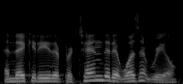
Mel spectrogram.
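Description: A man's voice: a little high, animated, fast, smooth. A man preaching a sermon, telling personal stories in a conversational way, with fillers and questions put to the congregation. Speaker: pastor.

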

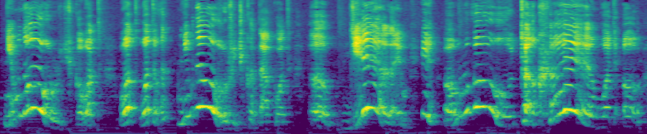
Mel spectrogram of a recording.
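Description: A woman voicing a kindly elderly wizard with a shaky old voice, thin, slightly nasal and childlike, with drawn-out doting intonations. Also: very high-pitched, wildly swooping pitch, a little mellow, voice pushed up, heavily acted. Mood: doting, quavering. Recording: roomy, distant microphone.

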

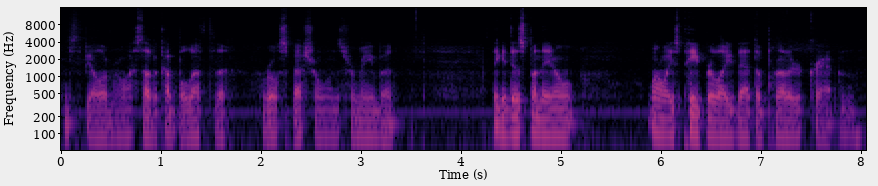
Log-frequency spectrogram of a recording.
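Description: This card-opening channel host speaks quickly in a deep, level voice. His casual vlog chatter wanders as he thinks out loud, with the occasional stammer.

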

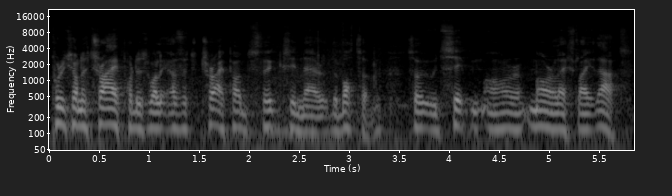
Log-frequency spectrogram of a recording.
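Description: Speaking fairly quickly in a mid-range, darkish voice with fairly even intonation, a man in his fifties is heard over a little hiss or hum. He's the owner of a secondhand shop, and in a large indoor furniture warehouse he gives a chatty, plain interview, demonstrating items and explaining prices step by step.

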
